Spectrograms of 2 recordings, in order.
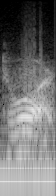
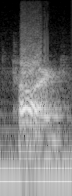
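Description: First: The word is said with a W sound. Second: The word is said without a W sound. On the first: The speaker calls it wrong. "But toward is what most people call it" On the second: The speaker calls it right. "Tord is proper. ... The W is silent"

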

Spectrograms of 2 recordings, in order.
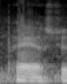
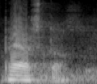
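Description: First: The second syllable starts with a ch sound. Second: The second syllable starts with a t sound. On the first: This is the standard form. The speaker calls it right. "They never did say pasture" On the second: This is how the tenants said it. The speaker calls it wrong. "They always said pastor, you know, pastor"

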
